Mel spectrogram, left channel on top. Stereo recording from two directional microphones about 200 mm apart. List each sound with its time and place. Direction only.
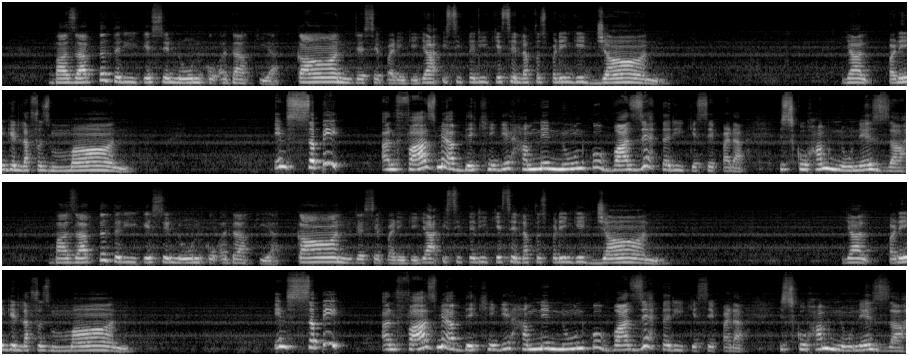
0.5 s a woman's voice: 55° left (ahead or behind)
8.4 s a woman's voice: 55° left (ahead or behind)
11.8 s a woman's voice: 55° left (ahead or behind)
